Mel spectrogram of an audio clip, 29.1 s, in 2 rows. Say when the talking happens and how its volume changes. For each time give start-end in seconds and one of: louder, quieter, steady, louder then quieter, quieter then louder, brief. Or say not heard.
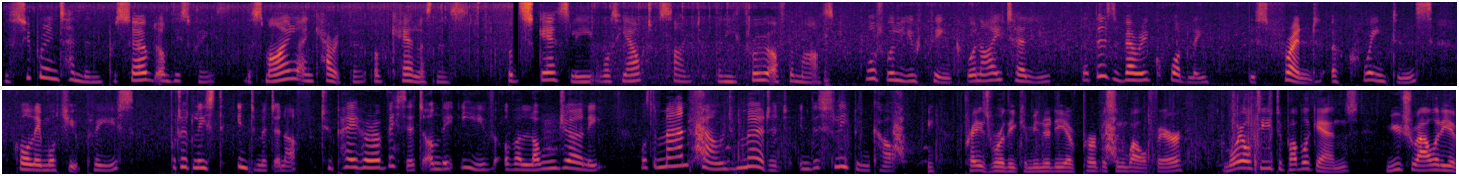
0.0-29.0 steady.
